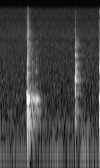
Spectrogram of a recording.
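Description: A plastic toy golf club strikes a ball with a sharp click about half a second in, and about a second later a fainter click as the ball knocks against a plastic cup.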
